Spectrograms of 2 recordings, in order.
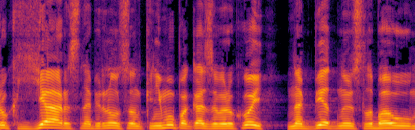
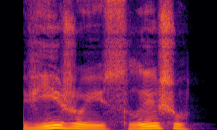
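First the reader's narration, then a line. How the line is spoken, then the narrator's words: Mumbling. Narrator (Russian): пробормотал Алеша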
